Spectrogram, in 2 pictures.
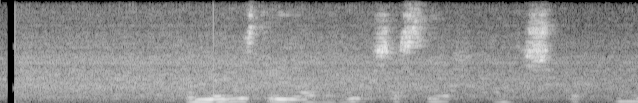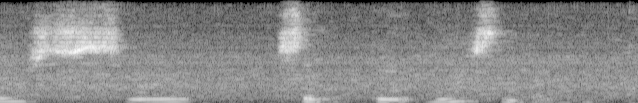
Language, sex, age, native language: Icelandic, female, 40-49, Icelandic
